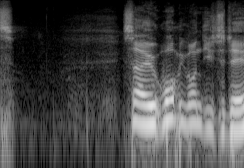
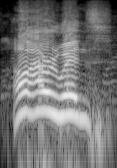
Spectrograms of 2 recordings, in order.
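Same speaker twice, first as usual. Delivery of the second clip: loud, raised-pitch announcement of a winner; excited winner call; 6 semitones higher, 8 dB louder than usual. Real, not acted.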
